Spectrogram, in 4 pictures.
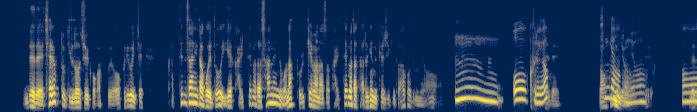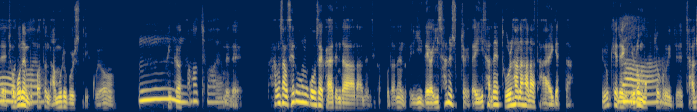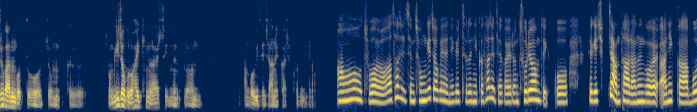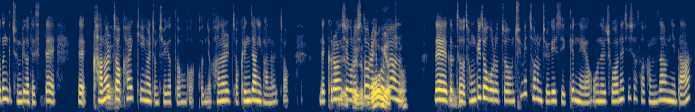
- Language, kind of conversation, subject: Korean, advice, 시도와 실패에 대한 두려움을 어떻게 극복할 수 있을까요?
- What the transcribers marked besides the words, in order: tapping; other background noise; other noise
